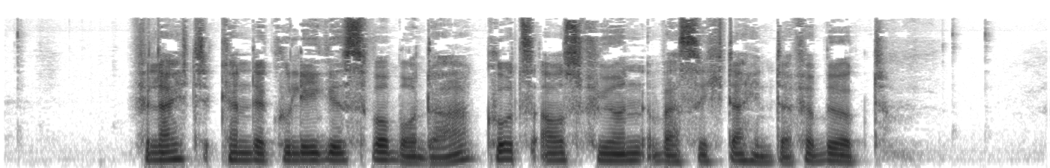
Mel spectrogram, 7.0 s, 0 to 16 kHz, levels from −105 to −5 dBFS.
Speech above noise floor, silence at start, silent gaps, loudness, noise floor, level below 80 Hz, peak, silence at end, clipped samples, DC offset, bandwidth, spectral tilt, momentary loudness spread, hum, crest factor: 57 dB; 0.9 s; none; -23 LUFS; -81 dBFS; -52 dBFS; -4 dBFS; 1.1 s; under 0.1%; under 0.1%; 11.5 kHz; -3.5 dB/octave; 10 LU; none; 22 dB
